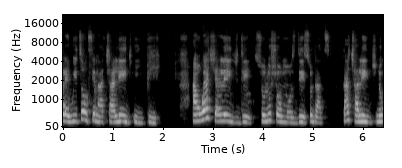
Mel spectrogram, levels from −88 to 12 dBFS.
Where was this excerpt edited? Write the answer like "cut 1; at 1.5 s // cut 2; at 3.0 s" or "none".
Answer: none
